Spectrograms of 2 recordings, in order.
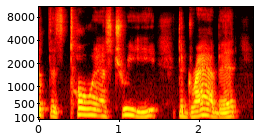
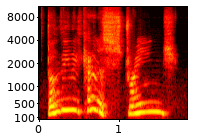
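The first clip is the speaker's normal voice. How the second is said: mock-puzzled question; 9 semitones higher, 4 dB quieter than usual. Real, not acted. Mocking rhetorical question to filmmakers.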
